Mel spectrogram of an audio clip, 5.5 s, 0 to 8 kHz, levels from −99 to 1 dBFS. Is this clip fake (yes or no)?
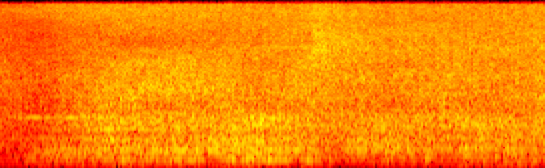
yes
